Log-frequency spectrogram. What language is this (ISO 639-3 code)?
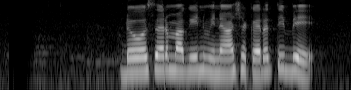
sin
